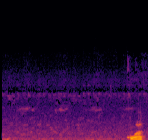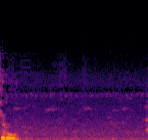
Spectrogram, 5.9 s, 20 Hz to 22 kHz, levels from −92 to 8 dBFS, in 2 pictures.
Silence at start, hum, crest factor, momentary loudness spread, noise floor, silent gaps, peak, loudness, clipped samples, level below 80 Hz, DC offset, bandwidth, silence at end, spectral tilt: 0.1 s; none; 20 dB; 28 LU; -46 dBFS; none; -2 dBFS; -15 LUFS; under 0.1%; -50 dBFS; under 0.1%; 12 kHz; 0 s; -8 dB/octave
